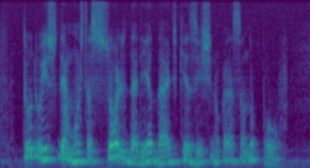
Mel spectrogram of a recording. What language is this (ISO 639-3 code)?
por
